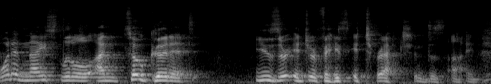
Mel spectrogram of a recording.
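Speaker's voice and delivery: slow, drawn-out sarcastic self-satisfied tone. Praising own interface design after running the demo, sarcastic. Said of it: "I'm being sar-, sarcastic".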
